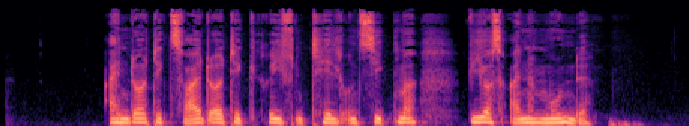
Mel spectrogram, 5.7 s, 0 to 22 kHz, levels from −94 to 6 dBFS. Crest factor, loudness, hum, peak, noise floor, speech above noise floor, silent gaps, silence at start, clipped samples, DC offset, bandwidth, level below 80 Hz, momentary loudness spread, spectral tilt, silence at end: 14 dB; -15 LUFS; none; 0 dBFS; -74 dBFS; 60 dB; none; 0.9 s; under 0.1%; under 0.1%; 16 kHz; -42 dBFS; 6 LU; -5.5 dB/octave; 0.5 s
